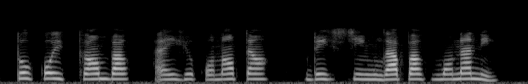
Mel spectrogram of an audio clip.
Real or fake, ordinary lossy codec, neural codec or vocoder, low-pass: fake; MP3, 32 kbps; autoencoder, 22.05 kHz, a latent of 192 numbers a frame, VITS, trained on many speakers; 5.4 kHz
